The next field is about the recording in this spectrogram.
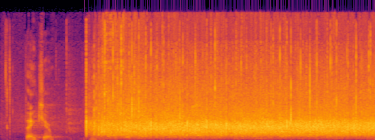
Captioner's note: audience applauds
